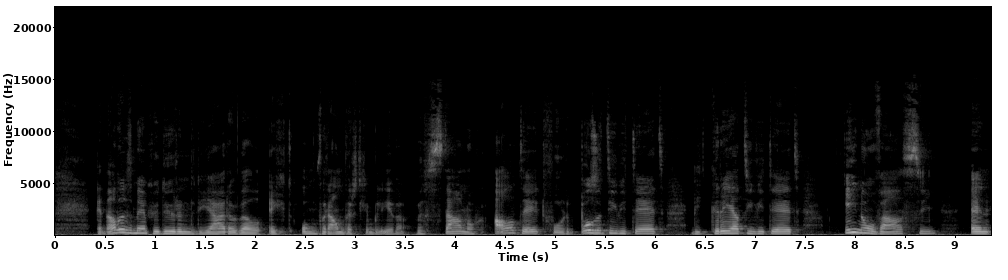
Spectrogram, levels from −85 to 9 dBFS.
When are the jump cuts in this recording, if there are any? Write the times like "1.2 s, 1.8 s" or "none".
0.9 s, 5.2 s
